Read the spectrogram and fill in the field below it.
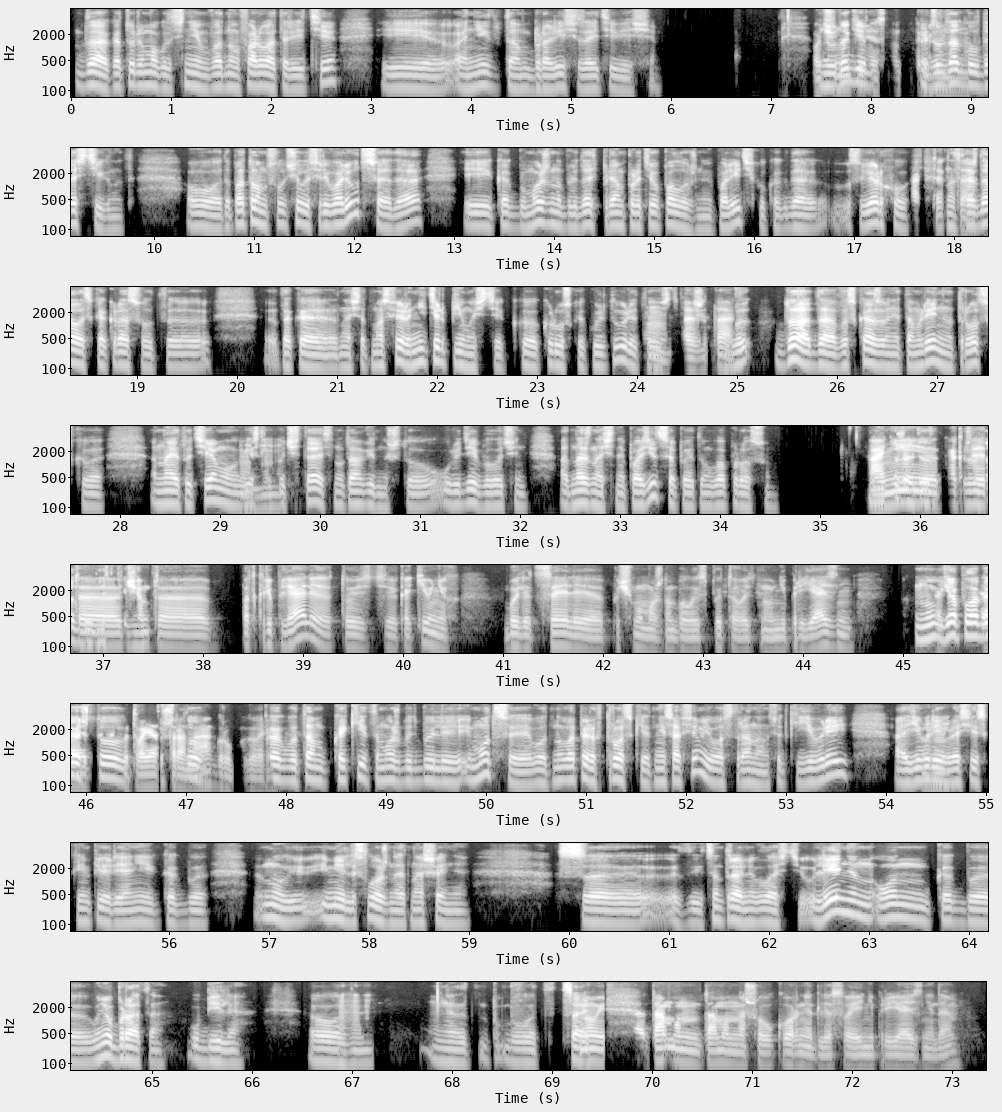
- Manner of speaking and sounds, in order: tapping; other background noise; swallow
- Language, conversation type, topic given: Russian, podcast, Как семья поддерживает или мешает проявлению гордости?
